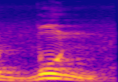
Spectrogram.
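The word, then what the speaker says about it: bonne: यहाँ पर हम ये नहीं बोल रहे हैं बो, यहाँ पर बोन, तो बोन न बोन. तो यहाँ पर बोन, यहाँ पर न को हम क्यों प्रोनाउंस कर रहे हैं?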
